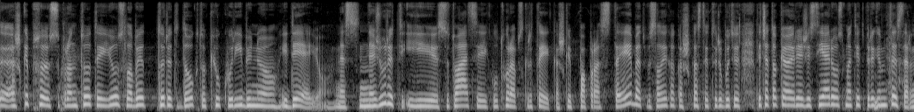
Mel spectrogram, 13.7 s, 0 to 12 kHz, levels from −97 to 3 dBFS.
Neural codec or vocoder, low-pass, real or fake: none; 10.8 kHz; real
